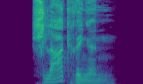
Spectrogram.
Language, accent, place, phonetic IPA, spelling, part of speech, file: German, Germany, Berlin, [ˈʃlaːkˌʁɪŋən], Schlagringen, noun, De-Schlagringen.ogg
- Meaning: dative plural of Schlagring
